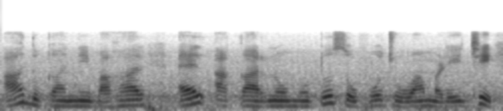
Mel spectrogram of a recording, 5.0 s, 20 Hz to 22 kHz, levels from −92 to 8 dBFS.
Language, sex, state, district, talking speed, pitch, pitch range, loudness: Gujarati, female, Gujarat, Valsad, 120 wpm, 150 Hz, 145-160 Hz, -17 LUFS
